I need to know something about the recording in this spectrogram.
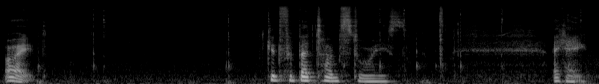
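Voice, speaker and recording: A woman with a deep, low voice hosts a live market analysis stream. She is chatty and informal and thinks aloud as she works through each point. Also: very slow, darkish tone, slight background noise. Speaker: host.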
